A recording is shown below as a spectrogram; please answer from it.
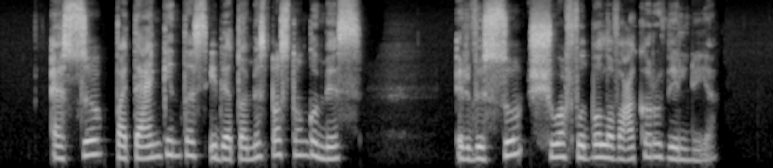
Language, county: Lithuanian, Vilnius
